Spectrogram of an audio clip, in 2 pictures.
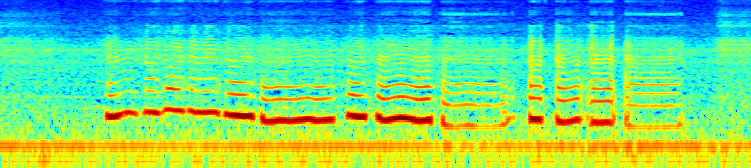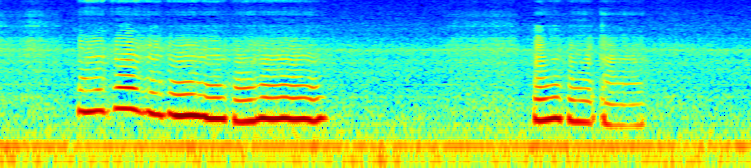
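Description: A young person speaks calmly and close into a microphone, in pauses.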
